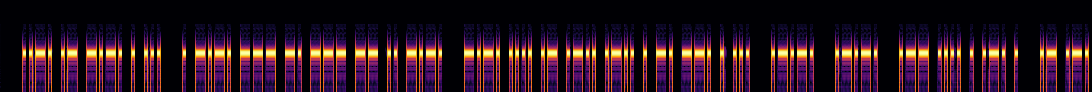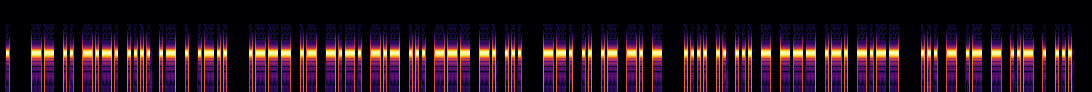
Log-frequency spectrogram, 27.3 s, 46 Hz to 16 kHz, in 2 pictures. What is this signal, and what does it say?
Morse code, heard as a keyed tone, about 30 wpm, 550 Hz. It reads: FACES ECONOMIC CHALLENGES <AR> <AR> WHERE ARE MICHAEL JACKSONS GIANT HISTORY STATUES
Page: news headlines in morse code at 30 wpm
